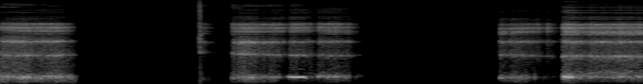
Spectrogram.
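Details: Sound-effect imitation of gasping for air: repeated strained, voiced gasps in bursts separated by pauses; simulated gasping, not a real patient.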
